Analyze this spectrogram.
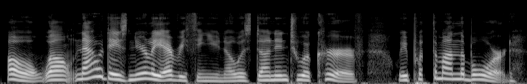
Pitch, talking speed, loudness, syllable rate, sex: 200 Hz, 205 wpm, -17 LUFS, 5.5 syllables/s, female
